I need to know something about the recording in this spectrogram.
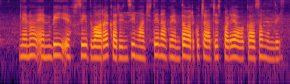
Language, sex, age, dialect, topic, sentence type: Telugu, female, 18-24, Utterandhra, banking, question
